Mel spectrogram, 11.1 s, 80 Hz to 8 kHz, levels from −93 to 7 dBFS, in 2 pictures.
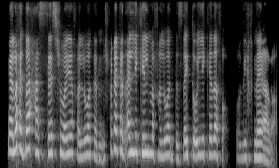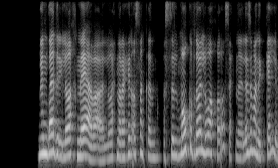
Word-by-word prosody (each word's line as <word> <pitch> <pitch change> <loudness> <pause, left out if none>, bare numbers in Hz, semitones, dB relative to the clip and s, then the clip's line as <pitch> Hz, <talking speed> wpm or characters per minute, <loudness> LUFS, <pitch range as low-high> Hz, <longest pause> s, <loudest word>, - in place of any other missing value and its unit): كان 290 - +7
الواحد 335 +1 +5
بقي 325 +1 +7
حساس 270 -1 -1
شوية 265 0 0
فاللي 225 -3 -6
هو 245 - 0
كان 205 -5 -9
مش 200 - -14
فاكرة 320 +1 +3
كان 305 -3 -1
قال 265 +2 +3
لي 275 - +1
كلمة، 265 -1 +2
فاللي 230 -2 -6
هو - - +1
أنت 225 -4 -5
إزاي 210 +5 -2
تقول 230 -1 -2
لي 240 0 -3
كده؟! 240 0 0
ف 235 - -11 0.3
دي 205 +1 -10
خناقة 210 -5 -1
بقى. - - -15 0.8
من 255 0 +6
بدري، 265 -4 +4
اللي 215 +2 -2
هو 240 - +4
خناقة 230 -4 +4
بقى 180 -2 0
اللي 180 +3 -10
هو 205 - -4
إحنا 210 0 -5
رايحين 210 +4 -3
أصلًا 250 +2 -5
كان 210 -3 -10
بس 205 +4 -8
الموقف 265 +8 0
ده 290 +2 +3
اللي 285 -3 0
هو 270 -1 0
خلاص 265 +8 -9
إحنا 205 -2 -11
لازم 270 +8 -3
هنتكلم، 245 0 -4
240 Hz, 250 wpm, -22 LUFS, 215-270 Hz, 0.8 s, كان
